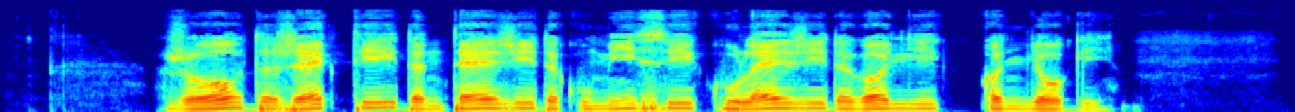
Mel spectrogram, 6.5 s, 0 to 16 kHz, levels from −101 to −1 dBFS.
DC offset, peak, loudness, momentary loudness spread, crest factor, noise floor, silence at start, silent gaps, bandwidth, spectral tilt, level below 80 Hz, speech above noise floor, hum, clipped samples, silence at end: under 0.1%; -6 dBFS; -24 LUFS; 8 LU; 20 dB; -70 dBFS; 0.85 s; none; 11 kHz; -7 dB/octave; -48 dBFS; 46 dB; none; under 0.1%; 0.9 s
